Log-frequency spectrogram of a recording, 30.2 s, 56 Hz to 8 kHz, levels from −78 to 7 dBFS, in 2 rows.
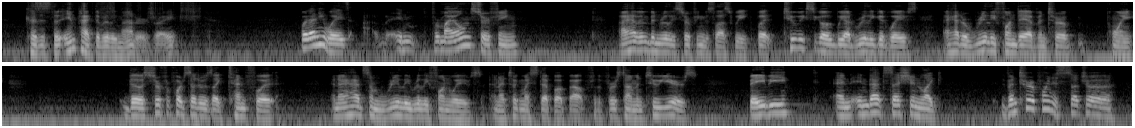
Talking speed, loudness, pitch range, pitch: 165 wpm, -26 LUFS, 105-140 Hz, 115 Hz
